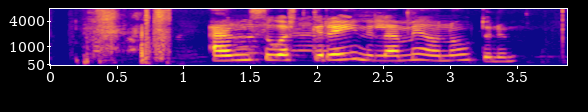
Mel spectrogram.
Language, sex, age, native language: Icelandic, female, 12, Icelandic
